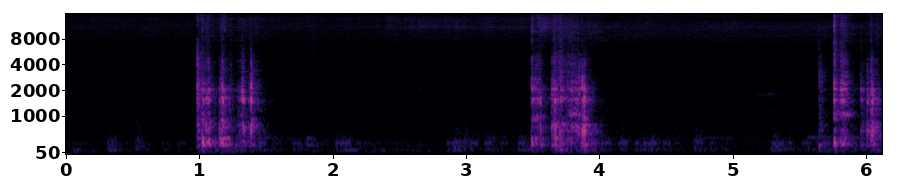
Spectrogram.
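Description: A spoon clinking and scraping against dishes in three short bursts about two seconds apart, as sauce is spooned over fish in a glass baking dish.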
